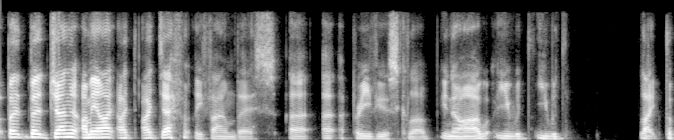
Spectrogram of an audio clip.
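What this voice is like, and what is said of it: Usual voice. Nothing is said of it.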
